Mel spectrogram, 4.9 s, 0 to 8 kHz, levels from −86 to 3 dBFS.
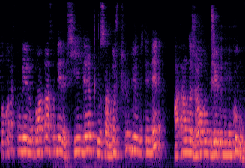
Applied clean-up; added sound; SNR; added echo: neural mask model DeepFilterNet 3.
